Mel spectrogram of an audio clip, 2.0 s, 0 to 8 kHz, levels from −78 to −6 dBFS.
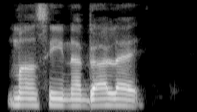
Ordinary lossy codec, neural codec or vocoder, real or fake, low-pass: MP3, 48 kbps; codec, 16 kHz, 2 kbps, X-Codec, WavLM features, trained on Multilingual LibriSpeech; fake; 7.2 kHz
